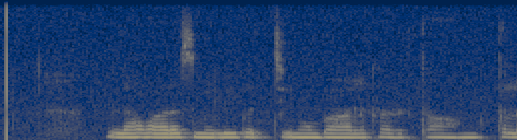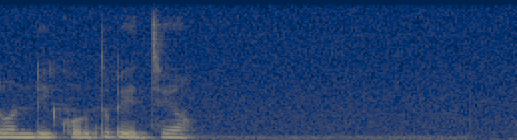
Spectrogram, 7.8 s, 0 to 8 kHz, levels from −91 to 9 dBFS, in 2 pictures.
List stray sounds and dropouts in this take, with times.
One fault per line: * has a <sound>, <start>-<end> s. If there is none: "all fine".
all fine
